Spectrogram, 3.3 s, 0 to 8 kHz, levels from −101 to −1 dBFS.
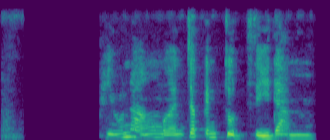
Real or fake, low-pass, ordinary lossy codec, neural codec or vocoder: fake; 7.2 kHz; none; vocoder, 44.1 kHz, 128 mel bands every 512 samples, BigVGAN v2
